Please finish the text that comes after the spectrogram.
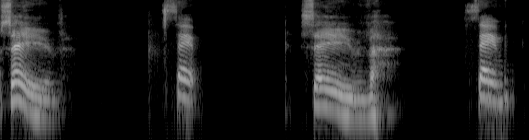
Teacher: the V has a little bit of a vibration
